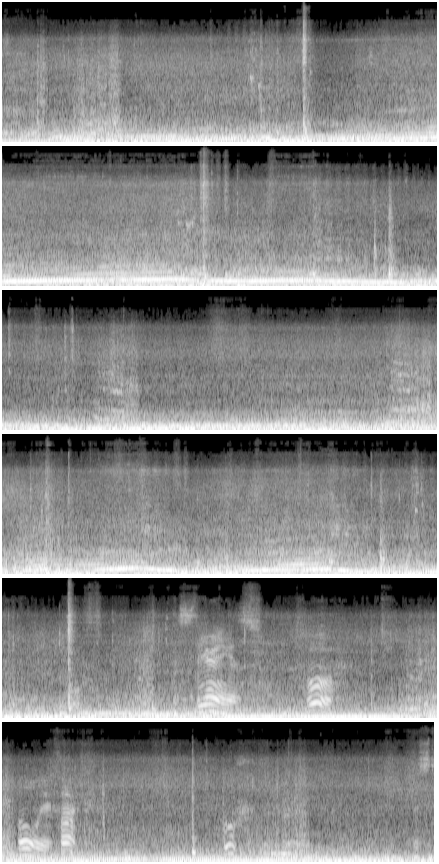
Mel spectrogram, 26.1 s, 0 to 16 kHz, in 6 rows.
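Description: Nissan Silvia S15's engine heard from inside the cabin during a drift run, revving up and down in long swells over a steady low drone.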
